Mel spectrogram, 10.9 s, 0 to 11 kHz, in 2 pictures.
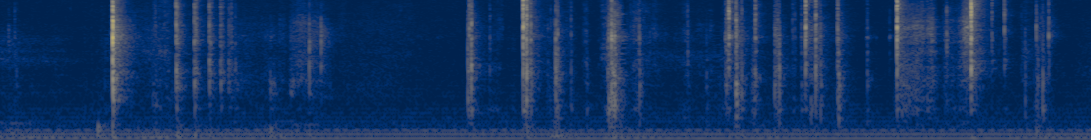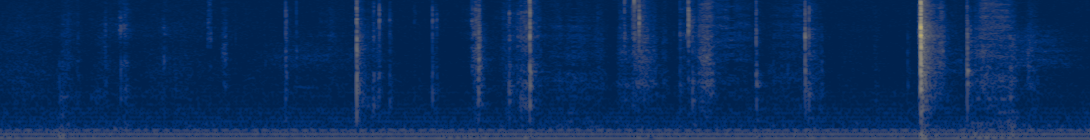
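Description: Sharp, irregular plastic clicks and taps from a Canon EOS M50 mirrorless camera body being handled, its battery and memory-card compartment door flipped open and snapped shut. The clicks come thickest in the first five seconds, the loudest about half a second in, then thin out.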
